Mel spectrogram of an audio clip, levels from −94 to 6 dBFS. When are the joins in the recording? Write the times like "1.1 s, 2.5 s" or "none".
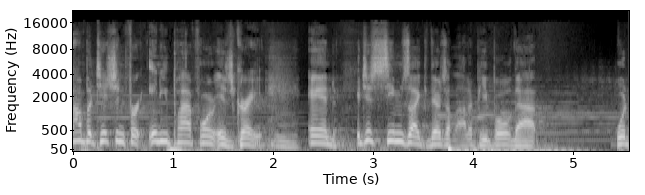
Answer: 2.7 s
